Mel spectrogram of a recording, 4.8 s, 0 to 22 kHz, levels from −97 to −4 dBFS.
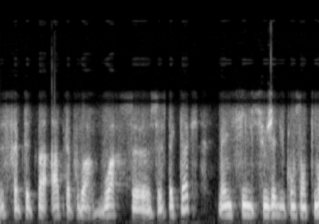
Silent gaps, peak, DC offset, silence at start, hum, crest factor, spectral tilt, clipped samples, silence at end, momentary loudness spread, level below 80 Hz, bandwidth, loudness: none; 0 dBFS; under 0.1%; 0 s; none; 18 dB; -7 dB/octave; under 0.1%; 0 s; 8 LU; -72 dBFS; 9 kHz; -19 LUFS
